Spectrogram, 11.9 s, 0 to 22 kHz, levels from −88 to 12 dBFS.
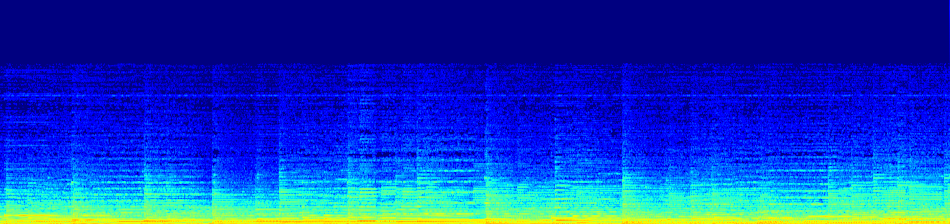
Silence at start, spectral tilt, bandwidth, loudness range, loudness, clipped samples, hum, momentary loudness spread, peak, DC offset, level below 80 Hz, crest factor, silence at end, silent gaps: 0 s; -7.5 dB/octave; 10.5 kHz; 2 LU; -20 LUFS; under 0.1%; none; 3 LU; -4 dBFS; 9%; -32 dBFS; 14 dB; 0 s; none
